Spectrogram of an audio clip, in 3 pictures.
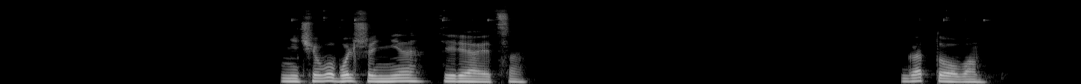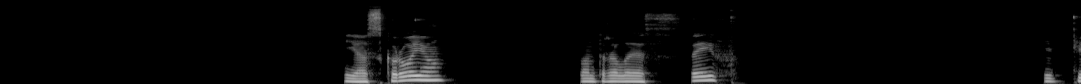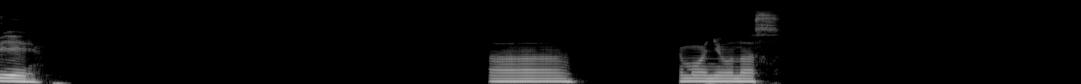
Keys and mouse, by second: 0.1-0.7 middle drag, 1.3 /, 2.5-2.9 middle drag, 3.4 shift+middle drag, 4.0-4.4 middle drag, 4.7 shift+middle drag, 5.3-6.5 middle drag, 7.0 shift+middle drag, 8.7 shift+middle drag, 9.2 middle click, 9.6 shift+middle drag, 13.8 click, 14.8 shift+middle click, 16.2 ctrl+s, 18.2 shift+middle drag, 18.9 click, 20.3-20.6 middle drag, 21.5 /, 22.8 shift+middle drag, 23.5 middle click, 24.8 shift+middle drag, 29.5 middle click, 30.5 shift+middle click, 30.9 middle click, 31.7 shift+middle click, 32.0 middle click.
